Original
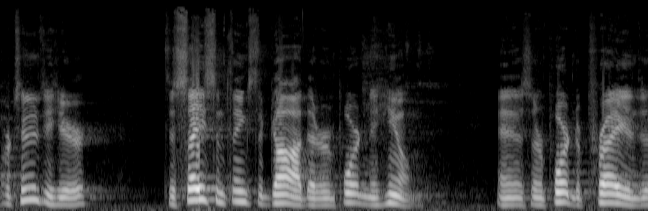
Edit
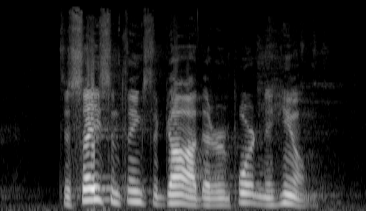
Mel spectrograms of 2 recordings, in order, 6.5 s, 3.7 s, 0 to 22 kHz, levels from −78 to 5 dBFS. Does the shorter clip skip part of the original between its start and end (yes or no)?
no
